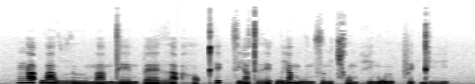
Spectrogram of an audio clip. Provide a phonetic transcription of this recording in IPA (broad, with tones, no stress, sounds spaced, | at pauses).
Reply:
ŋ a˥˩ ʔ w a˧ w r ɯː˩˦ m a˦˥ m d eː˧ m p ɛː˧ r a˦˥ ʔ h ɔ˨˩ ʔ kʰ e˥˩ k̚ s i˧ a̯ t r e˦˥ ʔ w i˥˩ a̯ m uː˧ n s ɯ˨˩ ŋ t͡ɕʰ o˧ m h i˦˥ n w ɯː˦˥ p̚ f e˦˥ k̚ d iː˩˦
